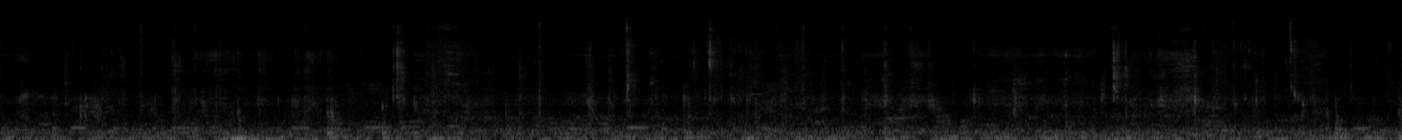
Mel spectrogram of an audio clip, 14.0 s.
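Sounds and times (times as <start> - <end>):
close chewing: 0.0 - 14.0.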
